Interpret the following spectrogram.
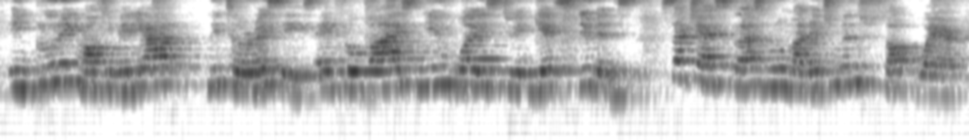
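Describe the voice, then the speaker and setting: A woman English teacher whose first language is Vietnamese, reading a lesson text aloud with steady, careful delivery. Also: high-pitched. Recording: echoey room, voice far from the mic.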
